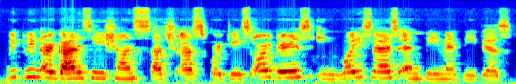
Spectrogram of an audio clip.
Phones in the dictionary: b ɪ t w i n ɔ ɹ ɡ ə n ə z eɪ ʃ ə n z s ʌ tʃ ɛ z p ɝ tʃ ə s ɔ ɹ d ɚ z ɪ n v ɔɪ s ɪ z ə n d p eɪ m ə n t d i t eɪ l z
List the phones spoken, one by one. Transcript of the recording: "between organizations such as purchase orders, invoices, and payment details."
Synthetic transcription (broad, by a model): b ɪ t w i n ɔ ɹ ɡ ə n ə s eɪ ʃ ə n s ʌ tʃ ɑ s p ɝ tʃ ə s ɔ ɹ d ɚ s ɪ n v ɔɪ s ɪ s ə n d p eɪ m ə n t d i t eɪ l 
